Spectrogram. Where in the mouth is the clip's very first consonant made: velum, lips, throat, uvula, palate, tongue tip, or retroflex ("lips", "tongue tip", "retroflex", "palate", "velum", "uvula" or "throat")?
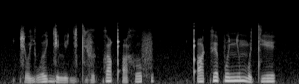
palate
